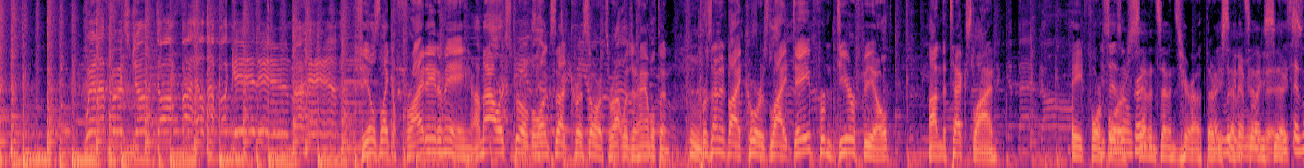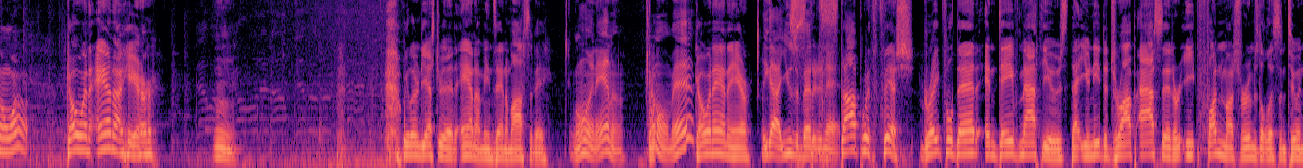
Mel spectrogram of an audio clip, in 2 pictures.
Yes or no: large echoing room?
no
